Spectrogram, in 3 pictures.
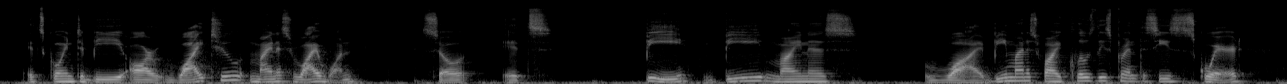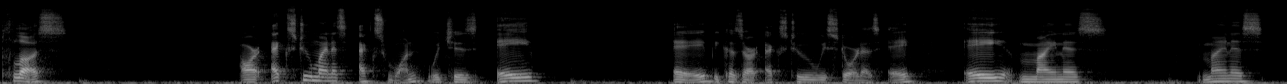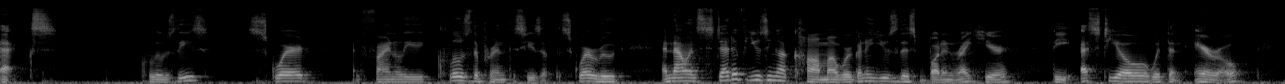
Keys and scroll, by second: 7.6 -, 9.9 1, 10.8 ), 13.7 (, 23.1 -, 27.2 ), 30.2 ).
